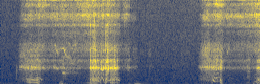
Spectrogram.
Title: i don't snore!!!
